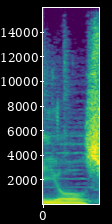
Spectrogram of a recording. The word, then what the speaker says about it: Elwes: I'm a big fan of Carrie Yule's, okay? And you might know him as Carrie Elwes. His name is Yule's, but it's spelled Elwes, right?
